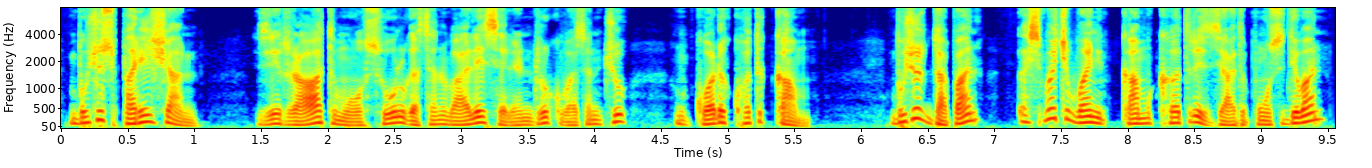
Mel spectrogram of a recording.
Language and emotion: Kashmiri, angry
